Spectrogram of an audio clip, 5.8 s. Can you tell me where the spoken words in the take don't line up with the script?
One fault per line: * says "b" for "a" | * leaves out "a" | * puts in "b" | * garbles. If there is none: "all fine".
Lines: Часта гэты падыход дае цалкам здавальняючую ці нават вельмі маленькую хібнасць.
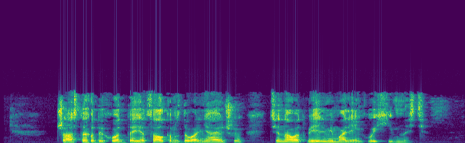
* leaves out "гэты"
